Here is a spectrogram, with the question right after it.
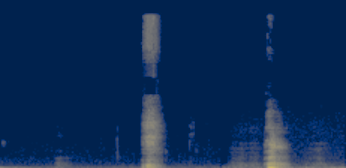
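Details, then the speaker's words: Staged, cartoon-style sneezing by an adult male, self-described allergic to flowers, after sniffing lilies: two quiet, exaggerated sneezes with snorting and soft breathing between; simulated allergy sneezing. "Uhoh, not again. Here comes another sneeze. [snorts] Oh no. Uh-oh. I feel another sneeze coming. And it's going to be a big one."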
